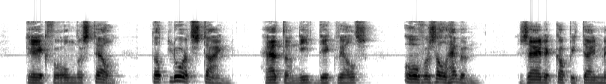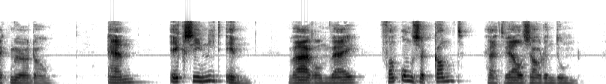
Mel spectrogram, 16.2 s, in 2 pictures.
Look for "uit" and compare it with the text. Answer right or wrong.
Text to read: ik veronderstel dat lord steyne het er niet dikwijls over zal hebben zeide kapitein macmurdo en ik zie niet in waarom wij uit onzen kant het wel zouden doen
wrong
